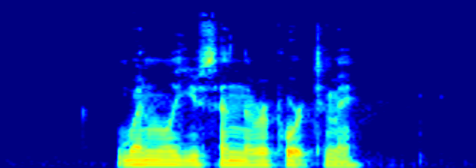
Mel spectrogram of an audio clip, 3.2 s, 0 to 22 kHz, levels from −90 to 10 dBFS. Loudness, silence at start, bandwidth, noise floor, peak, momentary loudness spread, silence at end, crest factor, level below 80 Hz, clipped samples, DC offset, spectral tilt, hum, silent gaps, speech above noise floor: -27 LUFS; 0.75 s; 13 kHz; -86 dBFS; -10 dBFS; 9 LU; 0.8 s; 18 dB; -54 dBFS; under 0.1%; under 0.1%; -6.5 dB/octave; none; none; 61 dB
